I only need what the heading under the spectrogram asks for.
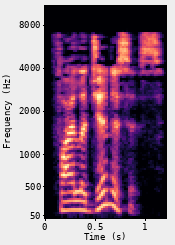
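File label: "phylogenesis", British English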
